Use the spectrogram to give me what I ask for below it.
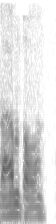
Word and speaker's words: Humble: There's this down here in Texas, there's a little town outside of Houston called Humble. It looks like Humble, but the H is silent.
